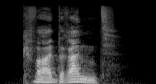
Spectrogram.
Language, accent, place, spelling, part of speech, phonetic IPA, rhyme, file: German, Germany, Berlin, Quadrant, noun, [kvaˈdʁant], -ant, De-Quadrant.ogg
- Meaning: 1. quadrant (region of the Cartesian plane) 2. quadrant (measuring device)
